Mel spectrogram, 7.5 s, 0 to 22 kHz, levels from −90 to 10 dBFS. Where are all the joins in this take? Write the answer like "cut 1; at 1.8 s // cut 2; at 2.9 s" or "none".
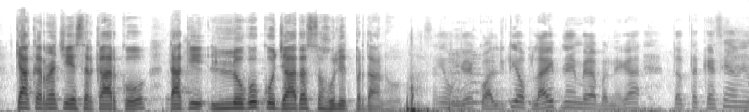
cut 1; at 4.4 s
